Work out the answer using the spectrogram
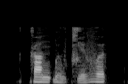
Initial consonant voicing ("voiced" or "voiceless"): voiceless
